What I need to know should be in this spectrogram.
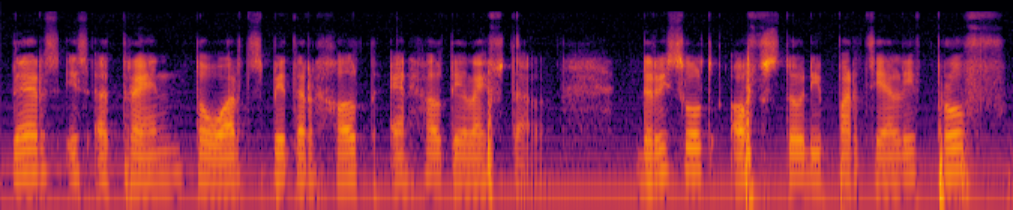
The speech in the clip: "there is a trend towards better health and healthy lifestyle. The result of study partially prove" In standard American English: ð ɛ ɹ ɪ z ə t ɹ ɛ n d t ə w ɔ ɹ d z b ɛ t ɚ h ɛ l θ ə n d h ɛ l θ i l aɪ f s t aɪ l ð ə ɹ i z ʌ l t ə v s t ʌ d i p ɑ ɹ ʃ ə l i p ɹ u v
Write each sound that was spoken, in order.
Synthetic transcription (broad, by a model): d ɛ ɹ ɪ s ə t ɹ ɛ n t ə w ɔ ɹ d s b ɛ t ɚ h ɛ l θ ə n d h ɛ l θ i l aɪ f s t aɪ l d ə ɹ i s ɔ l t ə f s t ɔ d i p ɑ ɹ s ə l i p ɹ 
